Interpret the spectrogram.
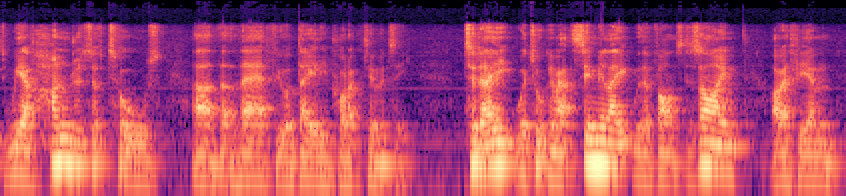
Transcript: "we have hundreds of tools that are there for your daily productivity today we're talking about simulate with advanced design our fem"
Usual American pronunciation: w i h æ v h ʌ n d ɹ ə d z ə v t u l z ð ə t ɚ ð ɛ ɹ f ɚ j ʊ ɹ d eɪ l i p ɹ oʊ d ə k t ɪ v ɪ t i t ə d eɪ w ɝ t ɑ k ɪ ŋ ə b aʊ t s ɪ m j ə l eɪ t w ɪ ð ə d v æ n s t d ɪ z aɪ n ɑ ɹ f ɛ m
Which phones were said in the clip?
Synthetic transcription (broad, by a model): w i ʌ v h ʌ n d ɹ ə d z ə v t u l z ð ə t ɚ ð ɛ f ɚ j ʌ d eɪ l i p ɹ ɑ d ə k t ɪ v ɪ t i t ə d eɪ w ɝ t ɑ k ɪ ŋ ə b aʊ t s ɪ m j ə l eɪ t w ɪ ð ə d v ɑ n s d ɪ z aɪ n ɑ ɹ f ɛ m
